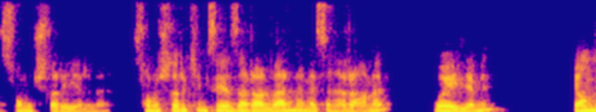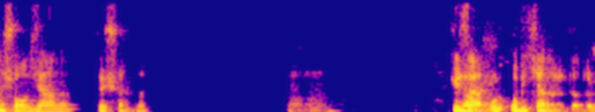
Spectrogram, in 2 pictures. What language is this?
Turkish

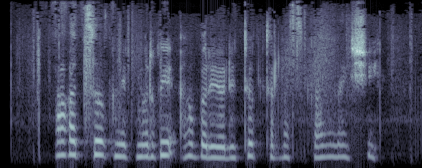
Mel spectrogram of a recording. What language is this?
Pashto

